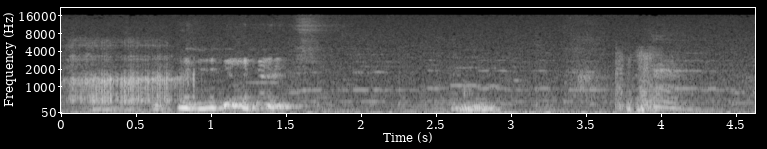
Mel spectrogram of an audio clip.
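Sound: person imitating snoring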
